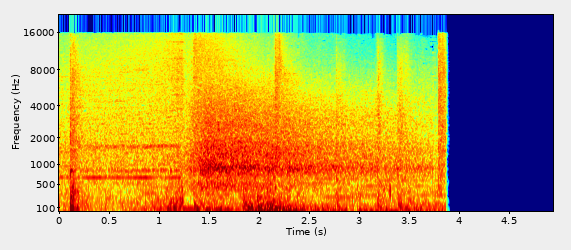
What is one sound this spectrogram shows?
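A loud stadium crowd roar swells and cuts off abruptly.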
